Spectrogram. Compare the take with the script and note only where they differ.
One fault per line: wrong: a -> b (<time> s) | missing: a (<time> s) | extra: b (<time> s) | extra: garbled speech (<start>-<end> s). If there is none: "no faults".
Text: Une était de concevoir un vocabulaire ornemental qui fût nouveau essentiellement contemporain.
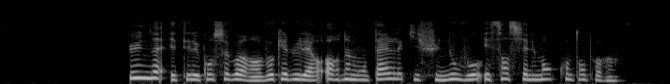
no faults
